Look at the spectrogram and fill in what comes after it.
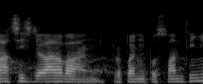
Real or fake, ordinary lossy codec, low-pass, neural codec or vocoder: fake; AAC, 48 kbps; 10.8 kHz; codec, 24 kHz, 1 kbps, SNAC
